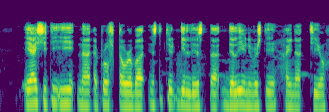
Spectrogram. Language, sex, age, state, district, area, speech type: Manipuri, male, 18-30, Manipur, Senapati, urban, read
